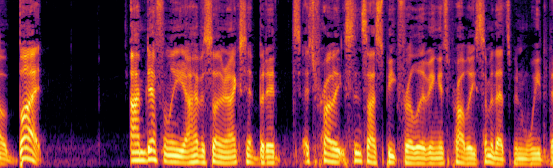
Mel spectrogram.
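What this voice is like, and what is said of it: Usual voice. Nothing is said of it.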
